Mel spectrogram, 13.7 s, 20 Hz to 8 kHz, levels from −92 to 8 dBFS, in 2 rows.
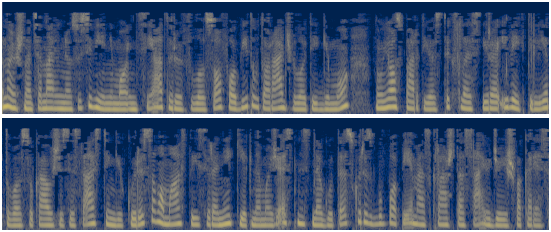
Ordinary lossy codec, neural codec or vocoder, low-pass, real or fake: MP3, 24 kbps; none; 7.2 kHz; real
